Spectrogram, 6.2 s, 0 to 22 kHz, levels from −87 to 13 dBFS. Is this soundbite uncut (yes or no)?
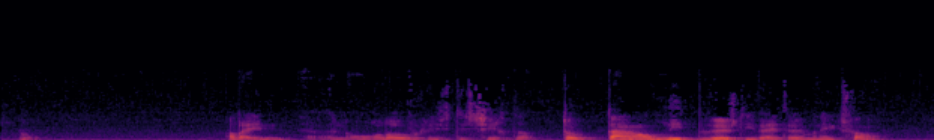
yes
